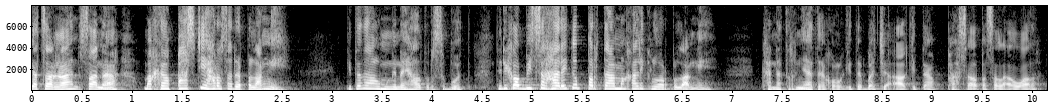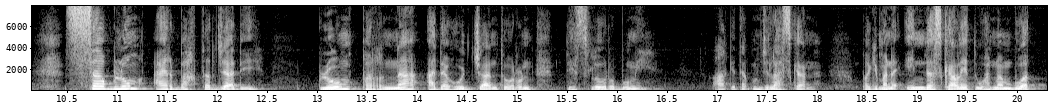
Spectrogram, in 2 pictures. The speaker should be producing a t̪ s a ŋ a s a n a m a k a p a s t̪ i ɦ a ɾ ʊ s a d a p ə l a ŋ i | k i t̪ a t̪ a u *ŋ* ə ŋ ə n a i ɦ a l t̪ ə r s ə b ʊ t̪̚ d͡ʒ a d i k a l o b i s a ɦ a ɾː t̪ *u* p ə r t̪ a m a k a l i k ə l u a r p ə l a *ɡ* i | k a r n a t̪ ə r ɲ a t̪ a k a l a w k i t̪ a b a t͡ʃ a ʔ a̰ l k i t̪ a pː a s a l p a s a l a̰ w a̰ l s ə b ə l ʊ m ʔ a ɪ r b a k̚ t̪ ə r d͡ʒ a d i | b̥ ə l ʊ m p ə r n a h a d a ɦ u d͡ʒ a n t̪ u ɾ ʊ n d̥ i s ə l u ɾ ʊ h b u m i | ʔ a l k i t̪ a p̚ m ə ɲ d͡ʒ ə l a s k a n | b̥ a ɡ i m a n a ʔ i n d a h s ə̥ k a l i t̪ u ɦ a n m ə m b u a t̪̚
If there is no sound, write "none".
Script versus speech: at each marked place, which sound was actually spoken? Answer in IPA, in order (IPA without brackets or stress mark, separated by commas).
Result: m, u, ŋ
